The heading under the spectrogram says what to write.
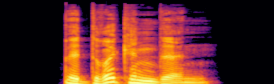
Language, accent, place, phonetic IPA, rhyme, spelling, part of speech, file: German, Germany, Berlin, [bəˈdʁʏkn̩dən], -ʏkn̩dən, bedrückenden, adjective, De-bedrückenden.ogg
- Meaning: inflection of bedrückend: 1. strong genitive masculine/neuter singular 2. weak/mixed genitive/dative all-gender singular 3. strong/weak/mixed accusative masculine singular 4. strong dative plural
